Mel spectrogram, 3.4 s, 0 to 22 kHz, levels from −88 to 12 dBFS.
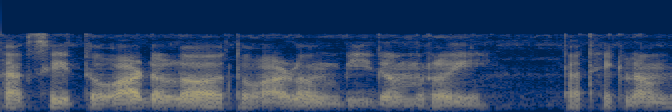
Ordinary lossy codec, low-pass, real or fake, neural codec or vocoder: none; 7.2 kHz; fake; vocoder, 22.05 kHz, 80 mel bands, HiFi-GAN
